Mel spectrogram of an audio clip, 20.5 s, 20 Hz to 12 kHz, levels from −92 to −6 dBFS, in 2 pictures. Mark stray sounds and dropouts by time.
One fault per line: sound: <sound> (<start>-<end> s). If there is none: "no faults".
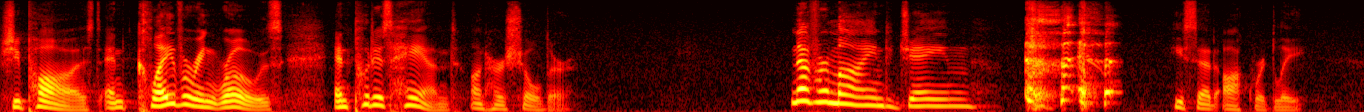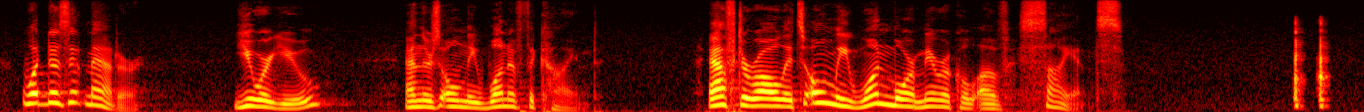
sound: cough (7.7-8.4 s)
sound: laugh (19.9-20.2 s)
